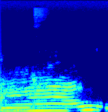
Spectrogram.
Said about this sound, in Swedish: det var min hund där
